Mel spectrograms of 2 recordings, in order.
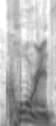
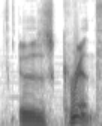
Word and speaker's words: Corinth: There's the sign, and I've read Corinth every morning until my father-in-law said he lived there, and it was Corinth. So that's the problem. You don't even pronounce the O.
